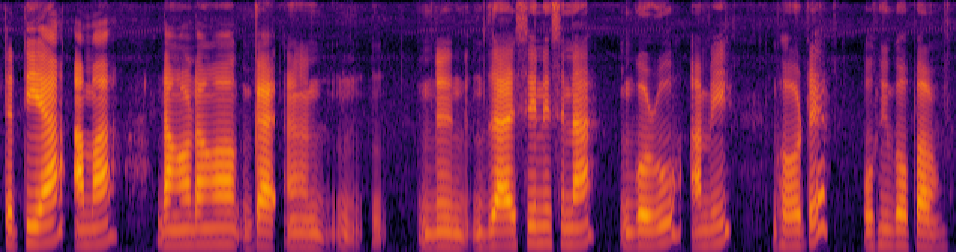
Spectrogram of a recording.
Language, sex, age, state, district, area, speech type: Assamese, female, 45-60, Assam, Dhemaji, rural, spontaneous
